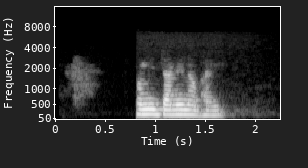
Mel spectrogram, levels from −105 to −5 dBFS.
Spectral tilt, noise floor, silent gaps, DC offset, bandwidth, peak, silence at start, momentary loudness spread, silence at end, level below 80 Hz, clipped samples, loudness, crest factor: -14 dB/octave; -65 dBFS; none; under 0.1%; 2.5 kHz; -4 dBFS; 0.8 s; 13 LU; 0.55 s; -62 dBFS; under 0.1%; -18 LUFS; 16 dB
